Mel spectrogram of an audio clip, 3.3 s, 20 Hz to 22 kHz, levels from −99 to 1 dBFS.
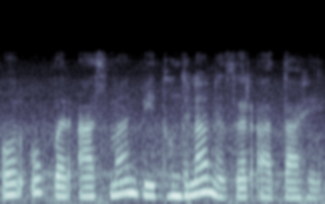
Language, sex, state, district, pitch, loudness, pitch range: Hindi, female, Gujarat, Valsad, 195 Hz, -16 LUFS, 170-220 Hz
